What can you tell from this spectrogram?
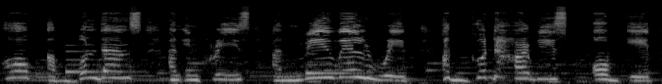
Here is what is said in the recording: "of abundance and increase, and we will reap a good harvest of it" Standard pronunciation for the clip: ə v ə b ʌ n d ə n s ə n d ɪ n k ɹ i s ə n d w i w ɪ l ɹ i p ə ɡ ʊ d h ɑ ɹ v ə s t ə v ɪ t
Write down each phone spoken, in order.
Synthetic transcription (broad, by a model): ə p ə b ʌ n d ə n s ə n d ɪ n k ɹ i s ə n d w i w ɪ l ɹ i p ə ɡ ʊ d h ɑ ɹ b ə s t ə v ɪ t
